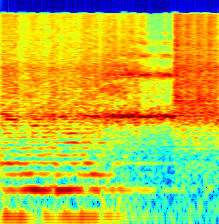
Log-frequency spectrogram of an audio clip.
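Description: Electronic dance music from a DJ mix in a breakdown: the bass line drops out about a second in, leaving a high, held tone and a rushing noise sweep that swells toward the end.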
